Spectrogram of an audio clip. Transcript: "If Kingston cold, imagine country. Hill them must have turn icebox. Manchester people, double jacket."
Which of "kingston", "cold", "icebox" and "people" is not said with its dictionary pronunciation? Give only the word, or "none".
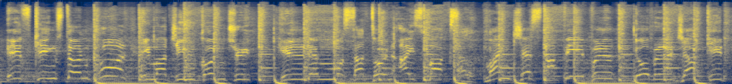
cold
